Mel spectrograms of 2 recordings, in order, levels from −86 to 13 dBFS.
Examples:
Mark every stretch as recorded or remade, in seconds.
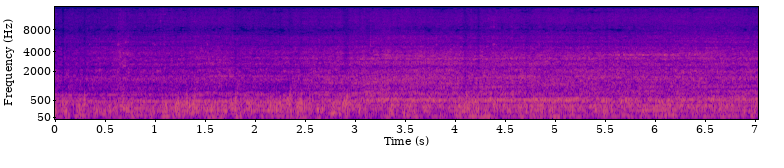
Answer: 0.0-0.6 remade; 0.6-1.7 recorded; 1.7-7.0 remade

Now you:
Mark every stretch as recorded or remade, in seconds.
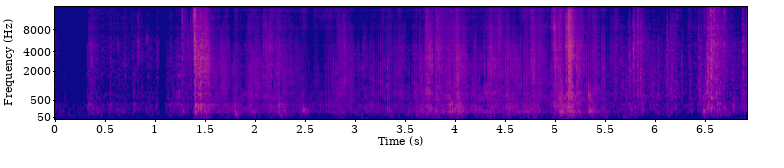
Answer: 0.0-1.5 recorded; 1.5-5.6 remade; 5.6-6.9 recorded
